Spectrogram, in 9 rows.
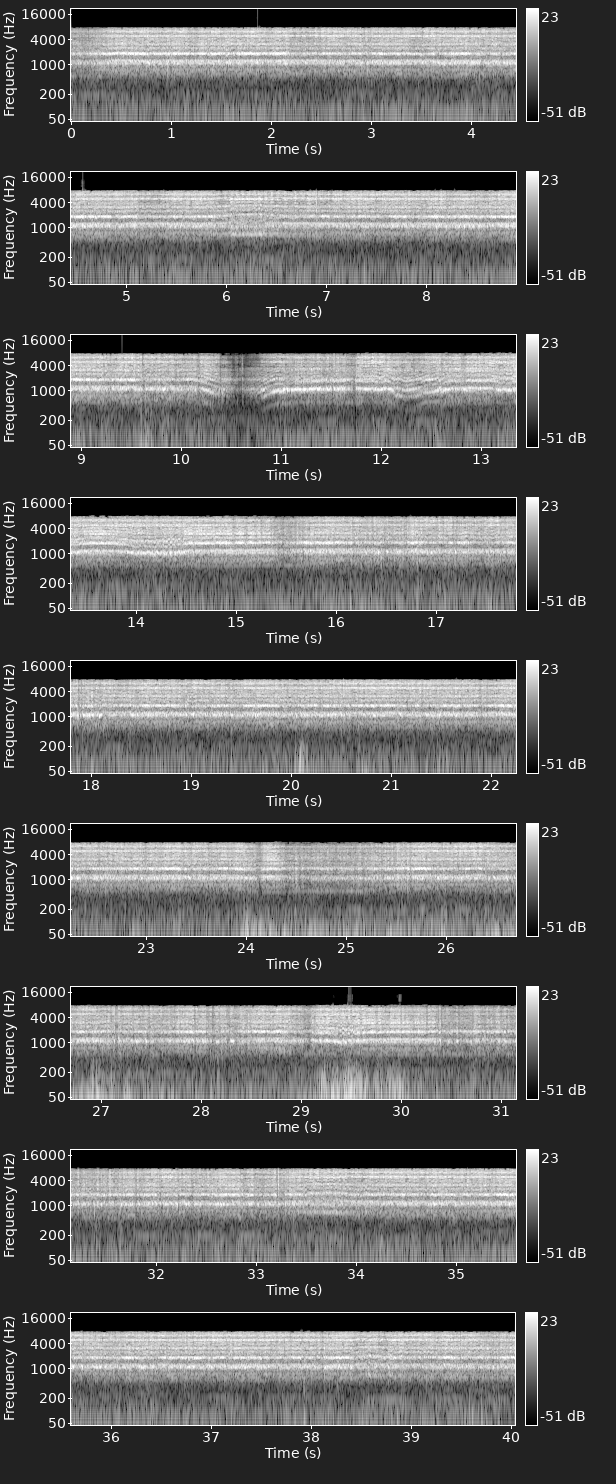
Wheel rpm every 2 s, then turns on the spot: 160, 160, 160, 160, 160, 120, 140, 160, 160, 160, 160, 160, 160, 160, 160, 160, 160, 160, 160, 160.
none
